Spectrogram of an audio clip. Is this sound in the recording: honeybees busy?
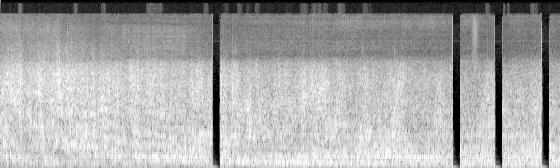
no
